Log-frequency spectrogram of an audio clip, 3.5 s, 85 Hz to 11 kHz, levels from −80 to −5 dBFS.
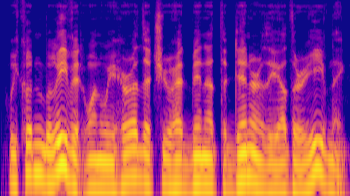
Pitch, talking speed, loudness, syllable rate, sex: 110 Hz, 290 wpm, -18 LUFS, 7.0 syllables/s, male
